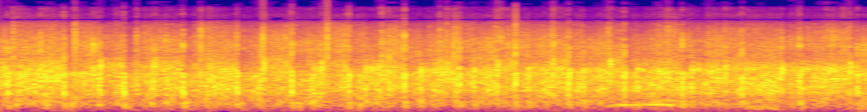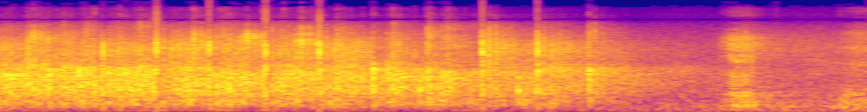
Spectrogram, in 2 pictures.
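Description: A group of people applaud loudly and steadily, then the applause fades away.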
